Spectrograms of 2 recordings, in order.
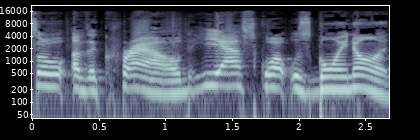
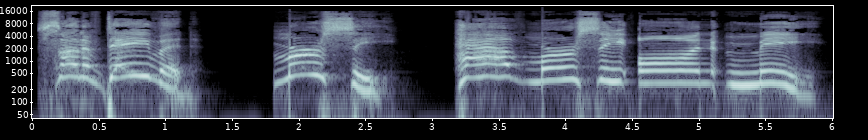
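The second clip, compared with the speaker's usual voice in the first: high, drawn-out plea for mercy; imitating a yelled appeal; acted yell; 5 semitones higher, slower than usual. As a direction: cry out like a desperate beggar, pitched up. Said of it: "that the blind man yells".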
